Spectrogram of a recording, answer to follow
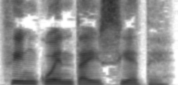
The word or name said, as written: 57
